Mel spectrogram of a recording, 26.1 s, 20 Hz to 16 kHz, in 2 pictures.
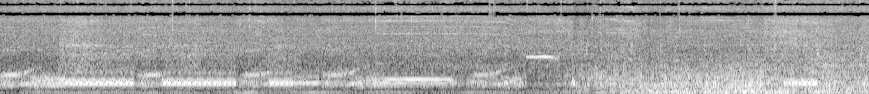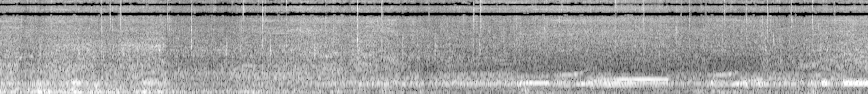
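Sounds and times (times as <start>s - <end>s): rain hissing: 0.0s - 26.0s
rolling thunder: 8.0s - 26.0s.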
